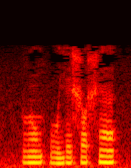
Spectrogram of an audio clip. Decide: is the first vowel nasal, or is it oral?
nasal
